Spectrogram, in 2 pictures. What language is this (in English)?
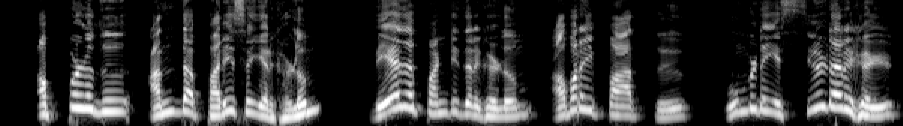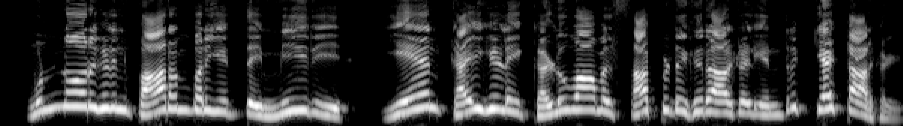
Tamil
